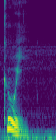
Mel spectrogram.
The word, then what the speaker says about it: cui: say it to sounds when you say it together it sounds like kui keep in mind the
